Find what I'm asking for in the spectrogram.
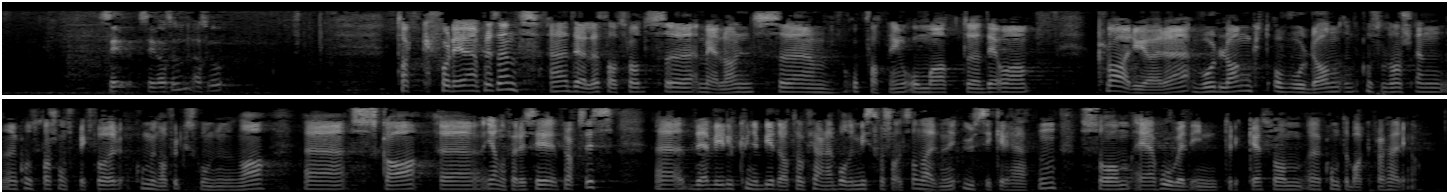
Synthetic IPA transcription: silɑsənʋæʂɡuː | t̪ʰɑkːfɔɖɛpʰɾɛsɪd̪ɛnt̪d̪eːləst̪ɑːt̪sɾoːd̪smeːlɑns | ʊpːfɑt̪nɪŋɔmɑt̪d̪ɛʔɔ | kʰlɑːɾəjøːɾəʋʊɭɑŋt̪ʰɔʋʊɖɑnkʰʊnsɛnkʰʊnslt̪ɑʂuːnspʰlɪkt̪fɔɾkʰʊmʉːnɔfʏlkə̥skumʉnə | skɑ | jɛnːʊmføːɾəsɪpʰɾɑksɪs | d̪ɛʋɪlkʰʉnːəbiːd̪ɾɑːt̪ʰɪlɔfjæːɳəboːd̪əmɪsfɔʂʈo̰ːəlsəɔnæɾməɛʔʉːsɪkːəɾheːt̪n̩sɔmɛ̰ɦuːʋəd̪ɪ̰nt̪ʰɾʏkːəsɔmkʰɔmːət̪ʰɪlbɑ̰ːkə̥fɾɑɦøːɾɪ̰ŋɑ̰

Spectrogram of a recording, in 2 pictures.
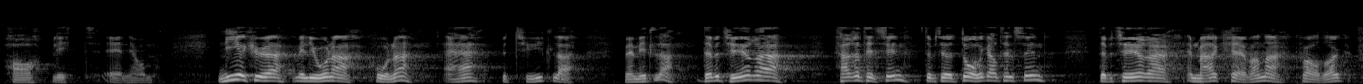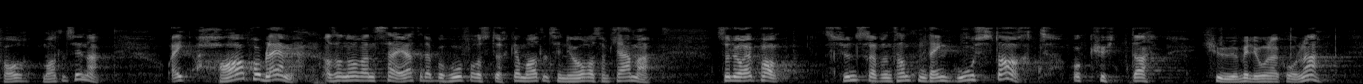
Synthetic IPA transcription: hɑʁb̥lɪt̪ːḛːnɪɔ̰m | niːɔçʉːəmɪlɪuːnəʁkʰʁuːnəɾæb̥ət̪ʰyːd̪lə | mɛmɪd̪ləɾd̪ɛbət̪ʰyːɾəfæɾːət̪ʰɪlsyːnd̪̥ɛbət̪ʰyːd̪oːʁlɪɡɑɾət̪ʰɪlsyːn | d̪̥ɛbət̪ʰyːɾɛnmæɪʁkʰɾeːʋɑnəkʰʋɑːʁd̪ɑːɡfɔʁmɑːt̪ʰl̩syːnə | ɔɛɡhɑɾpʰɾʊbleːmɑlsɔnɔʁhɑnsæɪəɑt̪d̪ɛæɾbəɦuːʋfɔɾɔst̪ʏʁkəmɑːt̪lsyːnɪoːɾəsɔmçeːməɾ | sɔlʉːɾɛɡ̚pʰɔ | sʉnsʁɛpɾəsnt̪ʰɑnt̪n̩d̪ɛæɪnɡuːst̪ɑːʁt̪ɔkʰʉt̪ːɑ | çʉːəmɪlɪuːnəʁkʰɾuːnəɾ

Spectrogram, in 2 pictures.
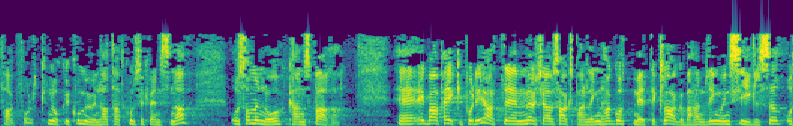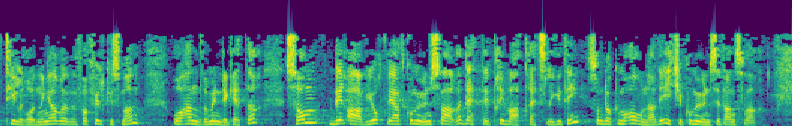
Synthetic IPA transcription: fɑːɡfɔlknɔkəkʰʊmʉːnəhɑʁt̪ʰɑt̪ːkʰʊnsəkʰʋɛnsn̩ɑʋɔsɔmːɛnːoːkʰɑnspɑːɾɑ | ɛɡ̚bɑːʁəpʰɛɪkəpʰɔd̪ɛɑt̪møːt̪əɑʋsɑːksbəhɑnd̪lɪŋənɦɑʁɡɔt̪ːmɛt̪ʰɪlkʰlɑːɡəbəhɑnd̪lɪŋɔɪnsiːɡəlsəʁɔt̪ʰɪlʁɔd̪nɪŋəʁoːʋəfɔɾfʏlkəsmɑnː | ɔɑnd̪ʁəmʏnd̪ɪɡheːt̪əʁ | sɔmblɪʁɑːʋjʊʁt̪ʋɛɑt̪kʰʊmʉːnən̩sʋɑːʁəd̪ɛt̪ːəɛpʰɾɪʋɑːt̪ʁɛt̪slɪɡət̪ʰɪŋːsɔmd̪ɔkːəmɔɔʁnɑd̪ɛɪçːəkʰʊmʉːnən̩sɪt̪ɑnsʋɑːʁ

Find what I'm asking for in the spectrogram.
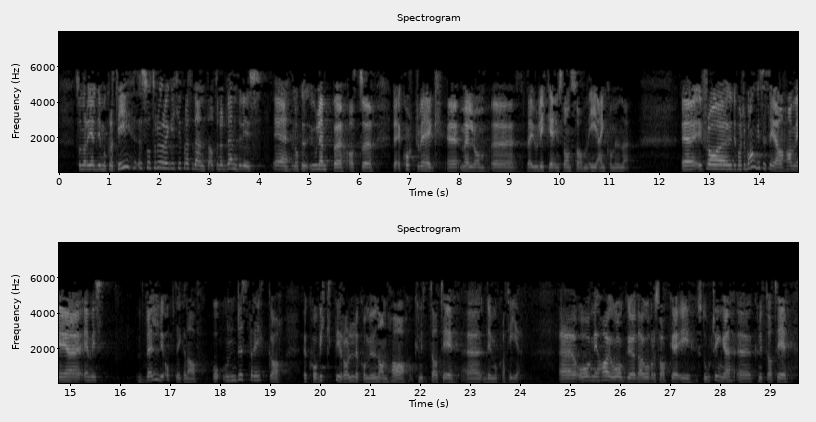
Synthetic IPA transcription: sɔnɔɖɛjɛlːəd̪ɛmʊkɾɑt̪ʰiːsɔt̪ʰɾʉːɾɛɡɪçːəpʰɾɛsɪd̪ɛnt̪ɑt̪̚d̪ɛnœd̪ʋɛnd̪ɪʋiːs | ɛɾnɔkənʔʉːlɛmpəɑ̰t̪ | d̪̥ɛʔæɾkʰɔʈːʋeːɡmɛlːɔm | d̪æɪʉːliːkəɪnst̪ɑnsɑɾn̩ʔɪæ̰ɪnkʰʊmʉːnə̰ | ɪfɾɔd̪ɛpɑʈəmɑŋɡɪsət̪iːɑɦɑɾmɪɛɾmɪ | ʋɛld̪ɪʔɔpt̪ʰɛkːənəɑʋʔɔʔʉnd̪əst̪ɾeːkɑ | kʰʊɾʋɪkt̪ɪɾɔlːəkʰʊmʉːnɑnɦɑɾkʰnʏt̪ːɑt̪ʰɪld̪ɛmʊkʰɾɑt̪ʰiːə̰ | ɔmɛɦɑɾjʊoːɡd̪ɛɑɾoːʋəɾsɑːkəʔɪst̪uːʈʰɪŋːəkʰnʏt̪ːɑt̪ʰɪl

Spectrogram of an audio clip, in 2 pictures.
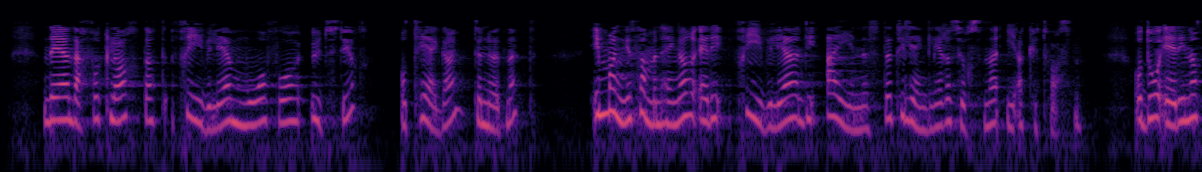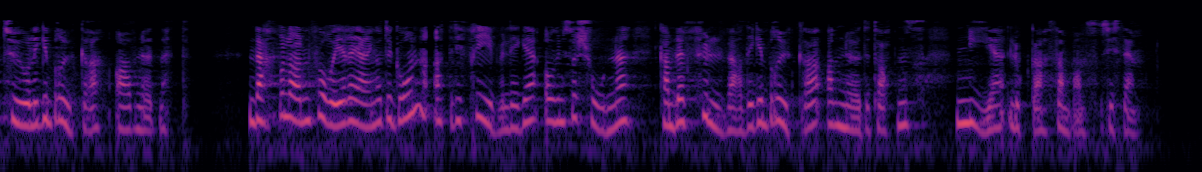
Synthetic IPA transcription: d̪ɛæʁd̪æʁfɔʁkʰlɑːʁt̪ɑt̪fʁiːʋɪlɪəmɔfoːʉːt̪st̪yːʁ | ɔt̪ʰɛlɡɑŋt̪ʰɪlnøːd̪nɛt̪ː | ʔɪmɑŋːəsɑmːənɦɛŋːəʁæɖ̪ɪfɾiːʋɪlɪəd̪ɪæɪnəst̪ət̪ʰɪljɛŋːəlɪəʁɛsʉʁsənəʔɪʔɑkʰʉt̪ːfɑsn̩ | ʔɔd̪oːʔæɖ̪ɪnɑt̪ʰʉːʁlɪɡəbɾʉːkəʁəʔɑʋnø̰ːd̪nɛt̪ː | d̪æʁfɔʁlɑːd̪ɛnfɔʁɪəʁɛjeːʁɪŋət̪ʰɪlɡʁʉnːɑt̪d̪ɪfʁiːʋɪlɪɡəʔɔʁɡɑnɪsɑʂuːnənəkʰɑnbleːfʉlʋæʁd̪ɪɡəbʁʉːkəʁəʔɑʋnøːd̪ət̪ʰɑːt̪nsnyːəlʊkːɑsɑmbɑnsːʏst̪ḛːm

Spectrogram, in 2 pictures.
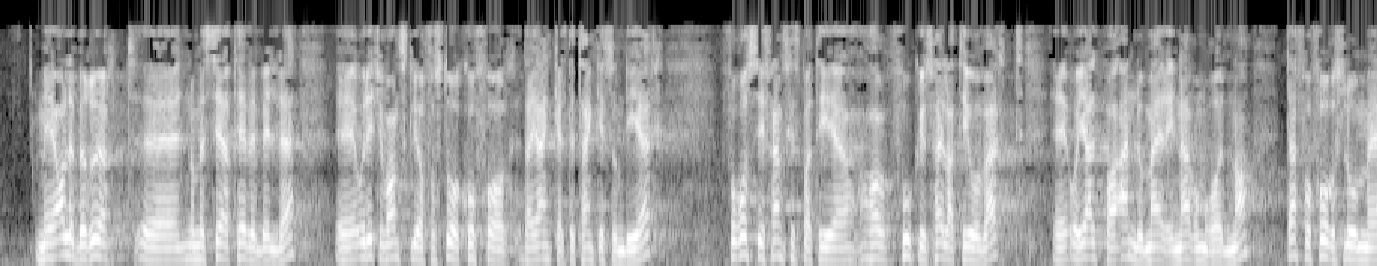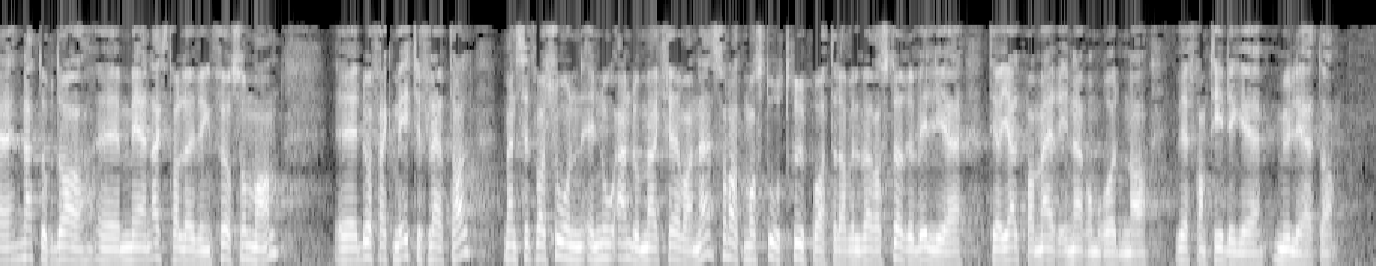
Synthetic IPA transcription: mɛɛɑlːəbəʁøːʁt̪nɔʁmɛseːɾt̪ʰeːʋɛbɪld̪əɔd̪ɛːɾɪçəʋɑnskəlɪɔfɔst̪oːkʰʊɾfɔʁd̪æɪɛŋkəlt̪ət̪ʰɛŋkəsɔmd̪ɪjæɾ | fɔɾɔsɪfʁɛmskɪt̪spɑʁt̪ʰiːəhɑʁfuːkʉshæɪlɑt̪ʰiːɔʋæʁt̪ | ɔjɛlpɑɛnd̪ɔmæɪɾɪnæːɾʊmʁoːd̪ənə | d̪̥æɾfɔɾfoːʁəsluːmɛnɛt̪ːɔpd̪ɑːmɛɛnɛkst̪ɾɑlœʏʋɪŋføːʁsɔmːɑʁn | d̪oːfɛkːmɛɪçːəflæɪʁət̪ʰɑlː | mɛnsɪt̪ʋɑʂuːnn̩ænuːʔɛnd̪ɔmæːʁkʰɾeːʋɑnəsɔnːɑt̪mhɑɾst̪uːʁt̪ʰːɾʉːpʰɔɑt̪d̪ɛʋɪlʋæːɾəst̪œʁːəʋɪljət̪ʰɪlɔjɛlpɑmæɪʁɪnæːɾʊmʁoːd̪nəʋɛfɾɑmt̪ʰiːd̪ɪɡəmʉːlɪheːt̪əɾ

